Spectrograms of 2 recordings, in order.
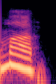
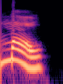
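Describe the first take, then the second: First: The word ends with an R-like sound. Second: The word ends with an L-like sound. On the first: The speaker calls it wrong. "não se fala mar" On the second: The speaker calls it right. "Mal se fala mal"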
